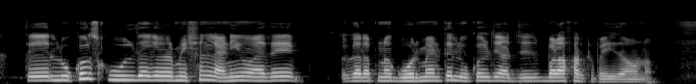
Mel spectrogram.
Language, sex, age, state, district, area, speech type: Dogri, male, 18-30, Jammu and Kashmir, Samba, rural, spontaneous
